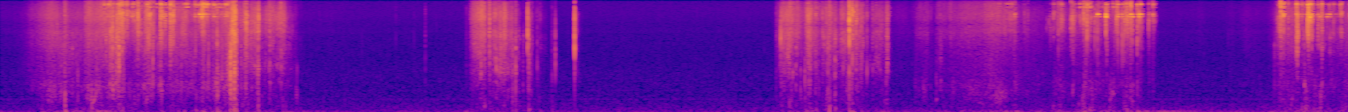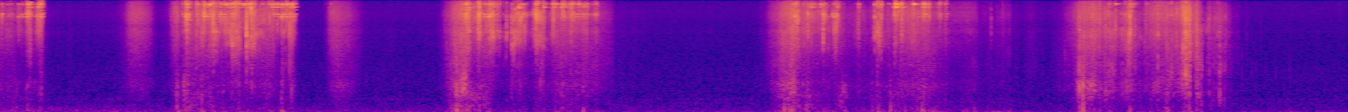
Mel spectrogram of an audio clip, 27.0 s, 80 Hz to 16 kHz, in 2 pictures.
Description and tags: Picking loose change in pocket
Recorded with the Uni mics on a Tascam DR-100mkiii.
Taking some cash and/or loose change from denim pants pockets. Coins and notes.
cash, coins, money, picking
